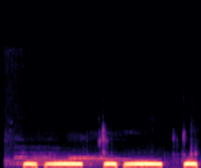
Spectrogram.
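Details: Spotted dove of the local field type, cooing in the thúc gù style used to provoke newly caught doves: a short low coo, then a longer one, repeated, with a thin faint whistle-like tone above.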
